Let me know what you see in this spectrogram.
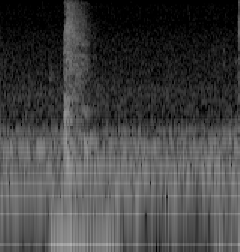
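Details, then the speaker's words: A single muffled, partly held-back sneeze over low room noise from a live-streamer who was trying not to sneeze near the microphone; an ordinary sneeze. "I tried really hard not to sneeze anywhere near the mic. I hope you guys didn't hear that."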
